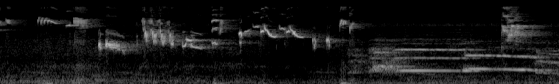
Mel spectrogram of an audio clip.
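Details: Orange-headed thrush (anis kembang) singing, a lure recording dated 15 December 2025, meant to spur other birds into song. Quick high whistled and chattering notes come first, then long, steady, lower level tones.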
